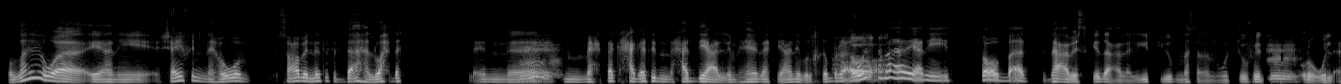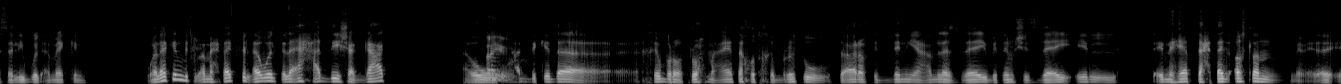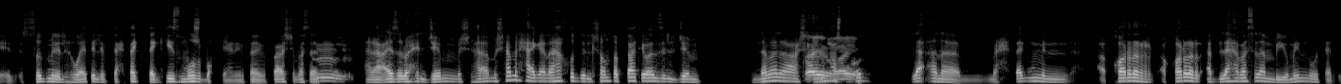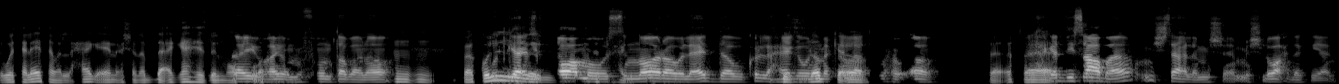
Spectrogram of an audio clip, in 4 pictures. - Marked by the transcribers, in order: tapping; in English: "الgym"; in English: "الgym"
- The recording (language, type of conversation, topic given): Arabic, podcast, إيه تأثير الهوايات على صحتك النفسية؟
